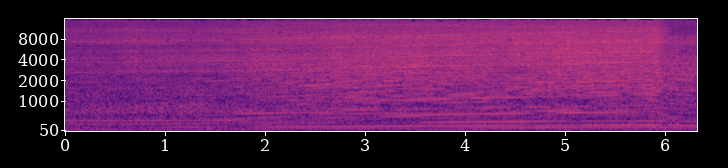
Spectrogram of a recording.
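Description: A NASCAR Next Gen car engine in the iRacing sim game at Richmond Raceway holds a steady high drone with rising and falling harmonic tones, loud and continuous, as the car stays in 4th gear.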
